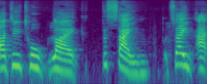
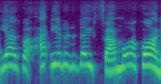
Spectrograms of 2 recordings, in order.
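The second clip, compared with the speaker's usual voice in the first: quick London street slang, softer; 4 semitones higher, 4 dB quieter than usual. Retold or imitated. Slipping into London slang with American friends. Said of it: "Sometimes I do slip up and I do sometimes like".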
